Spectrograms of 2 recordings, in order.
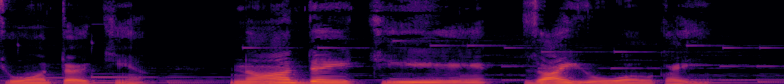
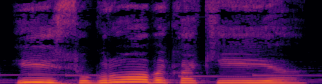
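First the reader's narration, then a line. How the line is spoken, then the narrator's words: Sigh. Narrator (Russian): вздохнул ежик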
